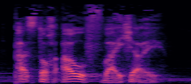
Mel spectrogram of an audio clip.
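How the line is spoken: Mocking shout. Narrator (German): rief er höhnisch

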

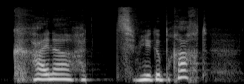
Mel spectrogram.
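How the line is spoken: Stammering. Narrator (German): stammelte sie

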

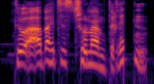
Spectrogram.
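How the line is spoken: Laughing. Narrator (German): lachte ich ihn an

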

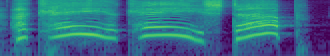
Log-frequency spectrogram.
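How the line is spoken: Panting. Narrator (German): keucht er

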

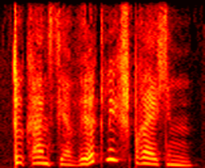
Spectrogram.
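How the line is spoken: Astonished call. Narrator (German): ruft Henry verblüfft

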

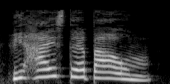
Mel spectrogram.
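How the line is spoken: Hopeful, expectant shouting. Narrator (German): schrien sie voller Hoffnung und Erwartung

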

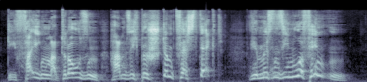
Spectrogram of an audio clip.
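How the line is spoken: Grandpa blustering loudly. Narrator (German): Opa Rudi poltert

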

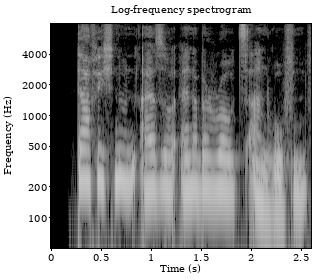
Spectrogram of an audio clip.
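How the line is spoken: Plain question. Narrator (German): fragte ich

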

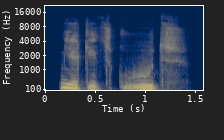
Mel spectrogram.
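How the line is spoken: Speech then faint moan. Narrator (German): hörte sie Mutti sagen, gefolgt von einem leisen, fast unhörbaren Stöhnen

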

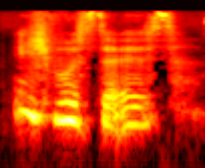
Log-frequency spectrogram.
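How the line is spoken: Sighing. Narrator (German): seufzt er

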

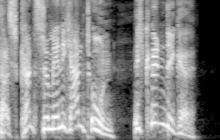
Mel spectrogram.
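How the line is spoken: Bellowing into the phone. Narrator (German): konnte ich nicht anders, als ins Telefon zu brüllen

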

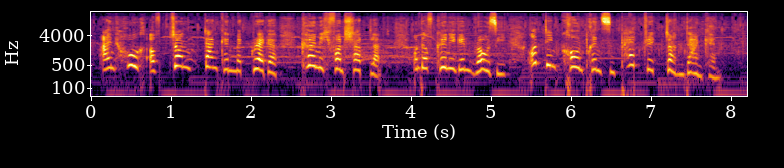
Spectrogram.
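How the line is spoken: Excited shout at full volume. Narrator (German): Fiona flatterte aufgeregt um uns herum und rief so laut sie konnte

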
